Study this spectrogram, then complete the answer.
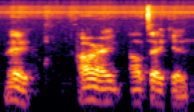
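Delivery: ordinary talk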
